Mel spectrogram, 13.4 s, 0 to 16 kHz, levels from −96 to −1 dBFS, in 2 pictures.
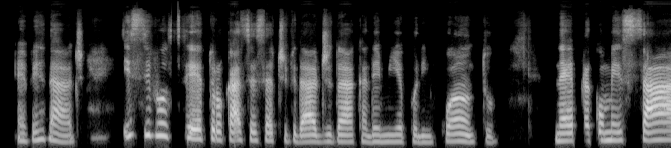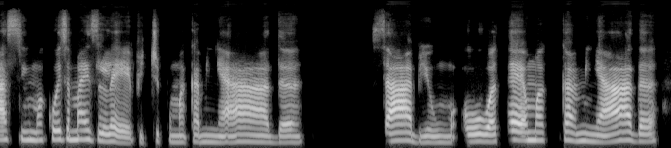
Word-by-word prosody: É 185 - -6
verdade. 200 -5 -3 0.4
E 315 - -1
se 340 -1 -2
você 280 -6 +1
trocasse 210 -2 +1
essa 195 - -4
atividade 170 -2 -1
da 165 0 +2
academia 165 0 -6
por 165 -2 -11
enquanto, 165 -1 -2 0.6
né, 185 0 +3
para 190 0 -4
começar 205 +1 +4
assim 220 -1 -5
uma 205 0 -6
coisa 225 0 -3
mais 225 -1 -2
leve, 175 -8 -1
tipo 160 - -9
uma 155 0 -6
caminhada, 155 -1 0 0.7
sabe? 190 -6 +3
Um 150 0 -8
ou 175 +1 -1
até 205 +5 +2
uma 205 -1 -2 0.2
caminhada 180 -1 +2
180 Hz, 130 wpm, -23 LUFS, 165-205 Hz, 0.7 s, começar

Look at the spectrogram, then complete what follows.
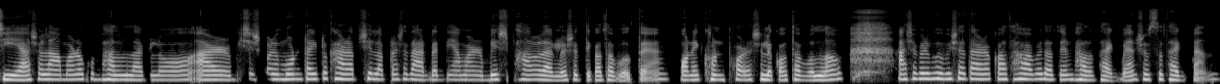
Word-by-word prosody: জী 235 - +3 0.2
আসলে 235 +1 +1
আমারও 225 +1 0
খুব 245 -3 -5
ভালো 220 -1 +3
লাগলো। 210 +1 -4 0.4
আর 215 0 +4 0.2
বিশেষ 240 0 -8
করে 245 -1 0
মনটা 245 +1 +1
একটু 270 +2 -1
খারাপ 240 -2 +3
ছিল। 260 -2 +1
আপনার 235 +1 -5
সাথে 240 -1 0
আড্ডা 215 +1 -3
দিয়ে 225 -1 -6
আমার 215 0 -3 0.2
বেশ 225 0 +2
ভালো 225 -1 -1
লাগলো 195 -1 +1
সত্যি 215 -2 -1
কথা 205 +1 +1
বলতে। - - -1 0.4
অনেকক্ষণ 220 +2 +1
পর 230 - +2
আসলে 225 -1 +3
কথা 215 +2 0
বললাম 205 +3 +3 0.7
আশা 245 +2 0
করি 260 0 +5
ভবিষ্যতে 255 0 +2
আরো 240 0 +2
কথা 245 0 0
হবে। 240 0 +1
ততদিন 225 -1 -1
ভালো 210 -2 +3
থাকবেন, 185 0 -1
সুস্থ 235 0 -1
থাকবেন। 195 - -1
225 Hz, 195 wpm, -19 LUFS, 215-240 Hz, 0.7 s, করি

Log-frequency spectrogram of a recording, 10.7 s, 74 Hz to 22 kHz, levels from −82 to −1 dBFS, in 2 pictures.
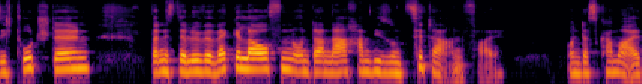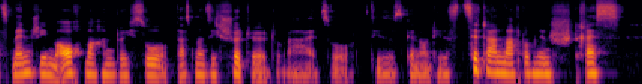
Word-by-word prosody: sich 165 -1 -4
totstellen, 220 0 +3 0.5
dann 175 +1 +2
ist 185 +1 -2
der 180 - +6
Löwe 180 -1 +4
weggelaufen 210 +1 +6
und 180 -1 -2
danach 175 +1 +2
haben 180 -1 -2
die 180 - 0
so 165 0 -2
'n 160 0 -3
Zitteranfall 235 +7 -5 0.5
und 155 +1 -5
das 160 0 -1
kann 175 0 -4
man 160 - +2
als 145 +1 -3
Mensch 155 +2 -4
eben 145 -3 -5
auch 160 +1 +2
machen 150 -1 -7
durch 140 0 -9
so 140 -2 -5
dass 140 +3 -10
man 145 -1 -7
sich 145 0 -11
schüttelt - - -6
oder - - -16
halt - - -13
so - - -12 0.2
dieses - - -9
genau, 70 -1 -11
dieses 150 0 -11
Zittern 175 -5 0
macht, 155 +1 -3
um 160 - -6
den 155 0 -4
Stress 155 0 -3
165 Hz, 225 wpm, -25 LUFS, 150-185 Hz, 0.5 s, der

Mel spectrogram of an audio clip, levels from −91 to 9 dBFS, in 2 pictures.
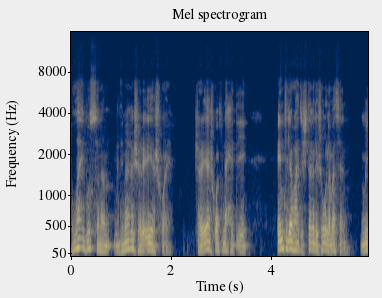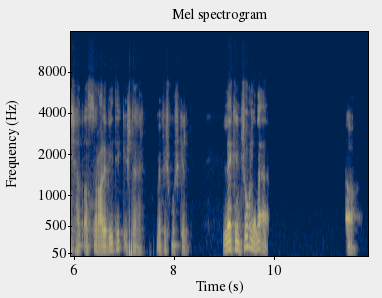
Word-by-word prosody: والله 145 +7 +2
بُصّ، 135 0 -2
أنا 90 -2 -2
دماغي 115 +9 0
شرقية 105 +2 +1
شوية، - - -9 0.4
شرقية 95 +8 +2
شوية 105 -3 -2
في 105 - -6
ناحية 105 -5 -4
إيه؟ 90 0 -6 0.6
أنتِ 135 +2 +4
لو 130 -3 +5
هتشتغلي 115 -2 -1
شغله 110 -1 +1
مثلًا 100 -7 -3 0.3
مش 105 +1 0
هتأثّر 90 +2 -3
على 85 +1 +5
بيتِك، 110 +7 -3
اشتغلي، - - -5 0.3
ما - - -4
فيش - - -11
مشكلة، - - -8 0.7
لكن 130 -2 +7
شغله 165 +1 +4
بقى - - +2 1.6
آه. 325 - -2
110 Hz, 140 wpm, -23 LUFS, 95-130 Hz, 1.6 s, لكن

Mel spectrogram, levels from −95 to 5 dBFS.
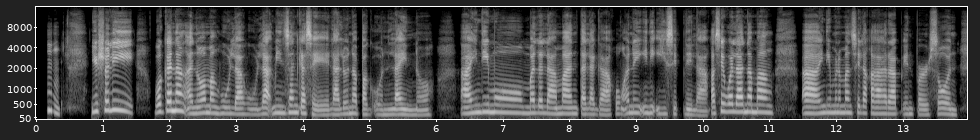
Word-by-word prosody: Hmm. 295 -8 -4 0.5
Usually 295 0 +5 0.3
'wag 250 +3 -4
ka 290 - +6
ng 285 -1 +3
ano 200 +3 0
manghula-hula. 190 -4 -2
Minsan 220 +3 +1
kasi, 165 -8 +5
lalo 165 +2 -2
na 205 - -3
'pag 170 -4 -7
online 165 -1 -4
'no, 155 +1 -12 0.4
ah, 200 +1 +2
hindi 235 +2 0
mo 230 -2 -5
malalaman 195 -2 -1
talaga 170 -3 -3
kung 185 +1 -14
ano 210 +2 -6
'yong 215 -1 -4
iniisip 185 -2 +2
nila. 145 -4 -5
Kasi 200 - +4
wala 250 -1 +1
namang, 240 -2 -1 0.5
ah, 200 -1 +4
hindi 220 +2 -6
mo 225 - -8
naman 225 0 -5
sila 215 -1 -1
kaharap 190 -2 -3
in 180 0 -12
person. 165 0 -4
200 Hz, 150 wpm, -21 LUFS, 175-225 Hz, 0.5 s, ka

